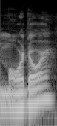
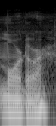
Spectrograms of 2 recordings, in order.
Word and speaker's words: Mordo: It's Rogoth or Baron Mordor. Baron Mordor. That's it. Yep, sorry. Mordo. Not Mordor. There's But no R on the end.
